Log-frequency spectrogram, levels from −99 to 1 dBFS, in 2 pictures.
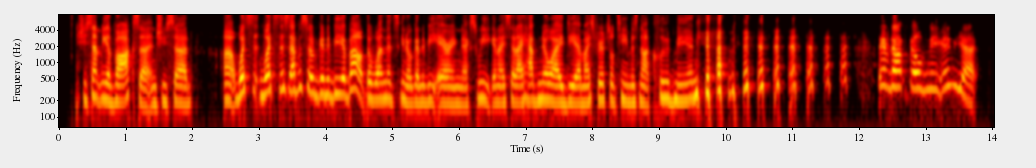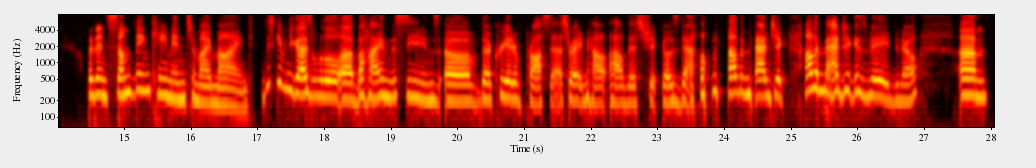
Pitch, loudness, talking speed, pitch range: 230 Hz, -35 LUFS, 195 wpm, 200-290 Hz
